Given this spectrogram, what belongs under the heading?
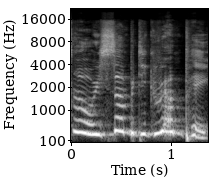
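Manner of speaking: high, babying mock sympathy; patronising sing-song question; mocking coo. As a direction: tease as if talking to a sulky toddler. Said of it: "you guys would just be like".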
